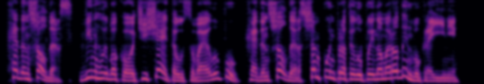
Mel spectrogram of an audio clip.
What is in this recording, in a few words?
Ukrainian M AD; voice-over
